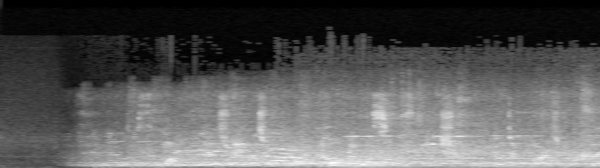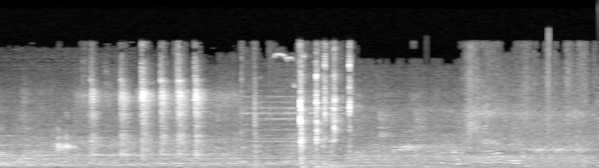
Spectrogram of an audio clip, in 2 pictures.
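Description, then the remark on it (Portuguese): A commuter train in Rio de Janeiro rolls along the rails with a steady, loud rumble and humming tones, sharp metallic clacks and squeals breaking in near the end, and indistinct voices murmuring beneath. “o sufoco do trabalhador que depende dos trens no Rio de Janeiro.”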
